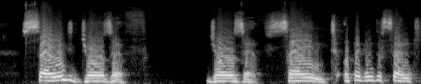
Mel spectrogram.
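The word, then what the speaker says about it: Joseph: স্কুলটা বা কলেজটা সেইন্ট জোসেফ জ আছে জাপানের যে ওটা জ হবে বর্গজ কিন্তু এসটা নিয়ে সমস্যা সবাই আমার মনে হয় 90 পা97% বানিয়েই বললাম মজা করবার জন্য পারসেন্টি মানুষ পড়ে এসে বলে যে আমি সেইন্ট জোসেফের ছাত্র ছিলাম জোসেফ সিঙ্গাপুরের স তা না এটা জিম্বাবের জ হবে জেড সেইন্ট জোসেফ এটা একটু মনে রাখা দরকার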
